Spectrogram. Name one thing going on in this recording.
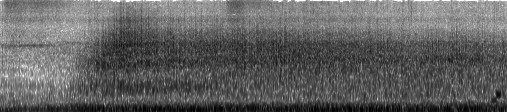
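A spacecraft's thrusters roar loudly overhead.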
